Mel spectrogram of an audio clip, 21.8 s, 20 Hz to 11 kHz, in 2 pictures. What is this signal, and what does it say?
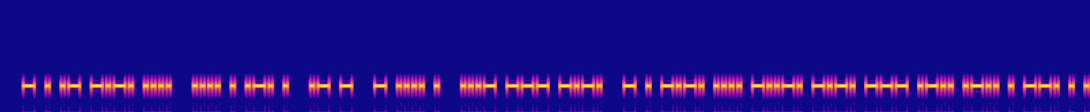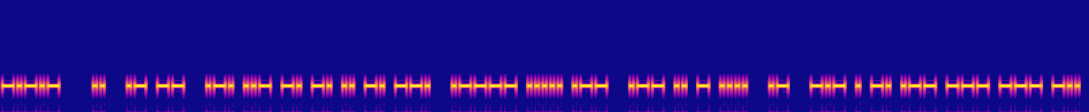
Morse code, heard as a keyed tone, about 32 wpm, 800 Hz. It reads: TEACH HERE AT THE VOC TECH/COLLEGE. I AM RUNNING 15W WITH A KENWOOD
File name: QSOs / QSOs-mp3s / WD0BGP 1@30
